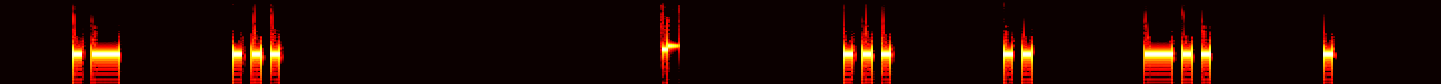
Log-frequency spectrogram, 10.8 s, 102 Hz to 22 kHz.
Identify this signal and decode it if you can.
Morse code, heard as a keyed tone, about 17 wpm, spaced as for 8 wpm, 700 Hz. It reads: AS SIDE
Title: 4x Character Spacing - Top 300 Words - 17wpm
